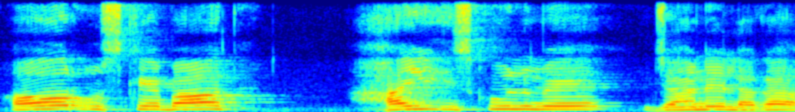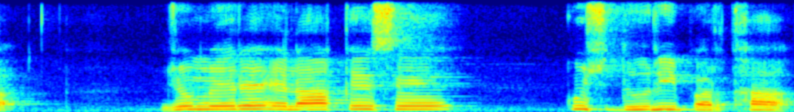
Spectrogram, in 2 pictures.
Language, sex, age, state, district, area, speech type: Urdu, male, 30-45, Delhi, South Delhi, urban, spontaneous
